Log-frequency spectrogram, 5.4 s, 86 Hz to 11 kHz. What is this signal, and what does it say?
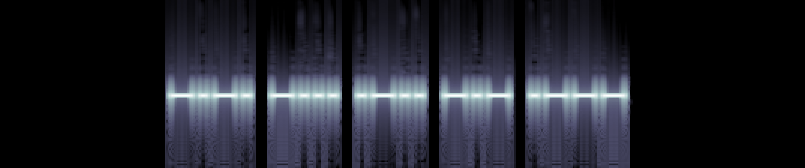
Morse code, heard as a keyed tone, about 25 wpm, 700 Hz. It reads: CBLKJ
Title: Code Groups - 5 Letters - 25wpm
